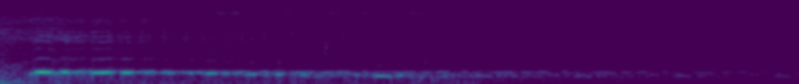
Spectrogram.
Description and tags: Creepy Stinger Chuckle
This is a chuckle, done by me, with a whole lot of effects added such as reverb, and chorus modulations.
Horror, Creepy, Chuckle, Stinger, Scary, Effects, Me, Old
